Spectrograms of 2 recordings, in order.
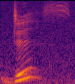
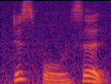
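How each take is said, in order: First: "disposal" in three beats, DIS pitched high, PO, SAL; split into syllables. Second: "disposal" closer together, DISPO, short break, SAL; lightly split syllables. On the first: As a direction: break "disposal" up with long pauses. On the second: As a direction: say "disposal" lower, with a small break before SAL. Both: Shown as a demonstration. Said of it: "break up the word into syllables".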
